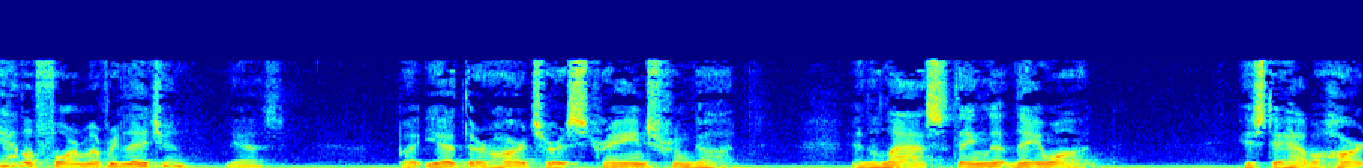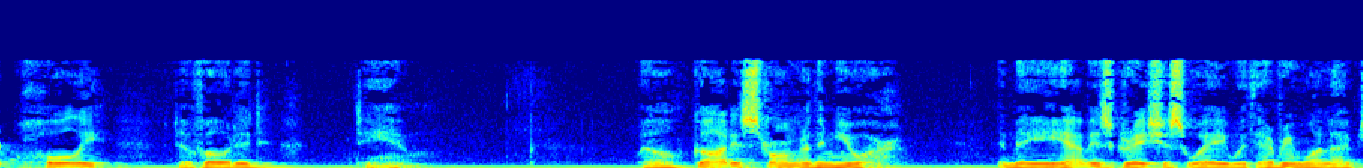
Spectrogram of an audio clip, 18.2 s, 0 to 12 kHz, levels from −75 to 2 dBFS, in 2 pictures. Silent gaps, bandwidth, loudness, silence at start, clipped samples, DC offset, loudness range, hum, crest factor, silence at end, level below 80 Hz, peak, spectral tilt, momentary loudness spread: none; 8 kHz; -21 LUFS; 0 s; under 0.1%; under 0.1%; 5 LU; none; 18 dB; 0 s; -52 dBFS; -4 dBFS; -5.5 dB/octave; 20 LU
